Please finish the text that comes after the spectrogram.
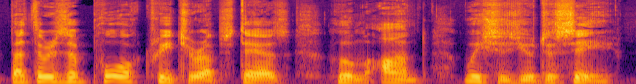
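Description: A man voicing a gentle, sweet-natured girl of seventeen who speaks playfully. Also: medium pitch, lively intonation, a little fast, no room sound, studio quality, natural voice.

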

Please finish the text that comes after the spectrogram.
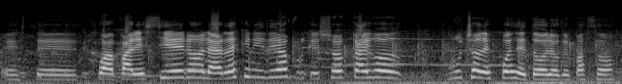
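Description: A young Argentine woman in her twenties answers shyly and softly, leaning on fillers. Her voice is bright, sharp-edged and fairly high. She stands on a city sidewalk, speaking into a handheld microphone, with faint street noise behind. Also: moderate pace. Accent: Argentine Spanish. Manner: shy, soft, with many fillers. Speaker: new mother interviewed. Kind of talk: news street interview. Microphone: handheld reporter microphone.

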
